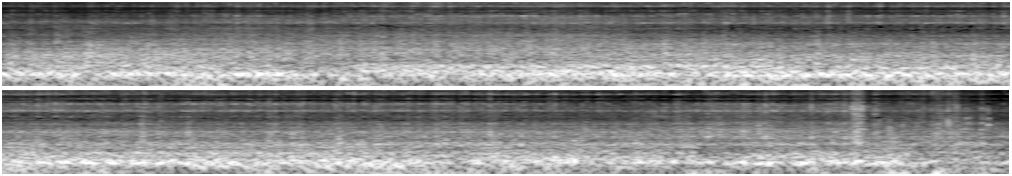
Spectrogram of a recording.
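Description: Small engine of a railcart running steadily as the cart rolls along the rails. There is a brief sharp snap near the end as branches of a trackside bush brush against the cart.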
